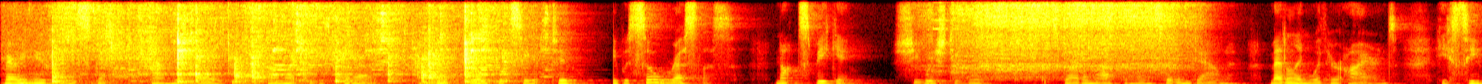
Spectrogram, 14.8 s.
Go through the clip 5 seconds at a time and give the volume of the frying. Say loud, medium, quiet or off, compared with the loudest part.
loud, medium, medium.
